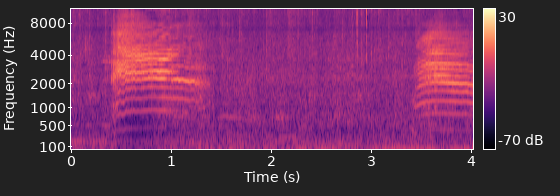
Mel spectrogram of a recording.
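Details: Stray cats huddled in a cardboard box in heavy rain, filmed on an action camera; two long quavering meows roughly three seconds apart, rising then falling, against a dense steady roar of rainfall.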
